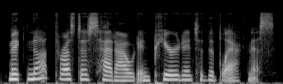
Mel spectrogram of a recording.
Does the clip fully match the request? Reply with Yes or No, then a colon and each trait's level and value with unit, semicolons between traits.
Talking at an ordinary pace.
No: fast, 210 wpm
